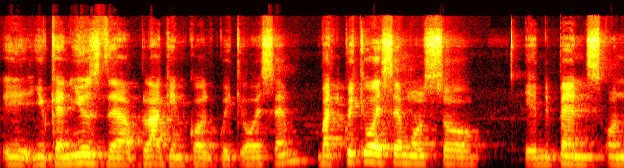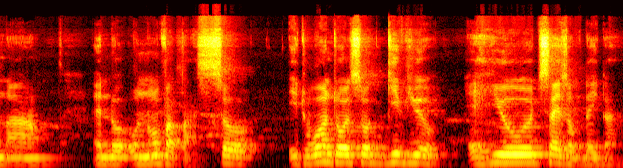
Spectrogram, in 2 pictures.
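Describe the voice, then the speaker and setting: A man's voice: mid-range voice, fairly even intonation, a little slow, darkish tone. Hesitant man explaining mapping tools. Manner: hesitant, many fillers and restarts. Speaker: guest speaker.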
